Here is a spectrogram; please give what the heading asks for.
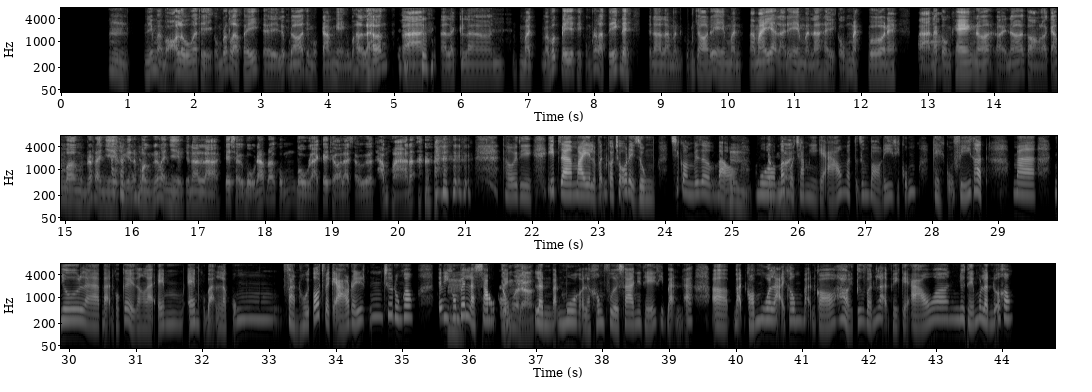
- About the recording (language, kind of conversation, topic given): Vietnamese, podcast, Bạn có thể chia sẻ trải nghiệm mua sắm trực tuyến của mình không?
- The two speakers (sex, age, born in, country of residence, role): female, 30-34, Vietnam, Vietnam, host; male, 30-34, Vietnam, Vietnam, guest
- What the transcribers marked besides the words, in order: laughing while speaking: "lớn"; laugh; laugh; tapping; laugh; chuckle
